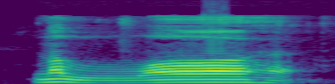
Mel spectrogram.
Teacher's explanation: نَاللَّهَ بحرب من اللہ، نون اللہ کے لام کے ساتھ ملے گا، اور اللہ کا لام اس زبر کی وجہ سے موٹا پڑا جائے گا، پر پڑا جائے گا، اس کے اوپر کھڑی زبر بھی ہے، ایک الف کی مقدار کے برابر کھینچ کر پڑھیں گے، ایک کو کھینچنا نہیں۔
